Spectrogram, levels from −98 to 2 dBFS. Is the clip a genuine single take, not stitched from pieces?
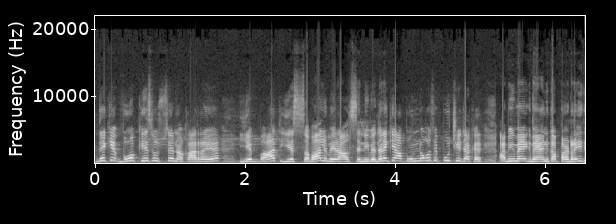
no; 1 cut; at 5.3 s

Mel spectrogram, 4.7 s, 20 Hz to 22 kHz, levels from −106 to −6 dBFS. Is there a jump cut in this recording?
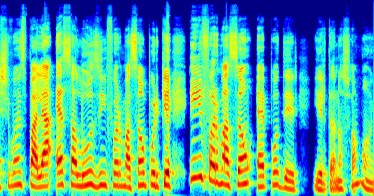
no; 0 cuts

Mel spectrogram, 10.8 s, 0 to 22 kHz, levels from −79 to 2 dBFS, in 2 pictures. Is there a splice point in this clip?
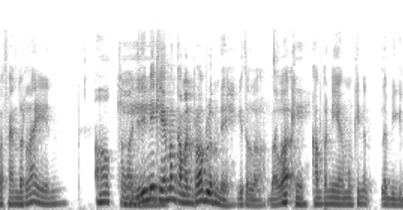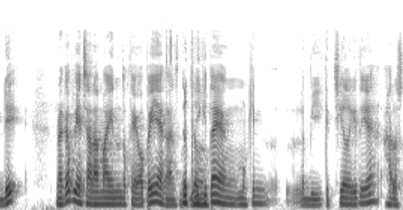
no; 0 cuts

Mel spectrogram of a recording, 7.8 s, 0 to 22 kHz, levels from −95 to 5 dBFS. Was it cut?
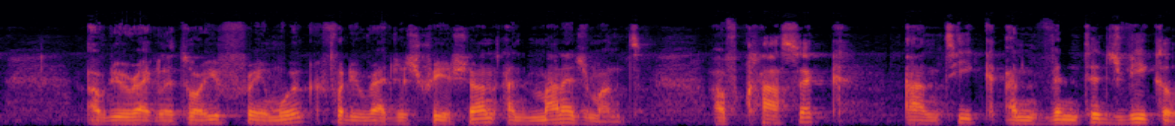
no; 0 cuts

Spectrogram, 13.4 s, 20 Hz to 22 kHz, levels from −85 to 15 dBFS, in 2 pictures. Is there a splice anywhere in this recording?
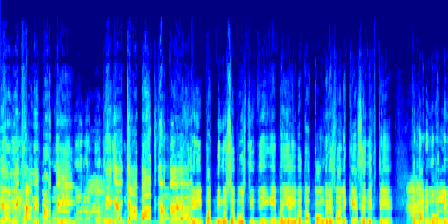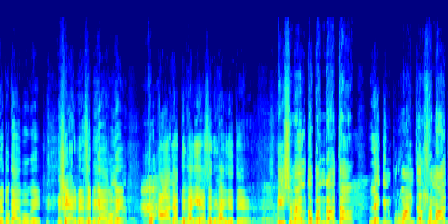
yes; 2 cuts; at 2.9 s, 10.9 s

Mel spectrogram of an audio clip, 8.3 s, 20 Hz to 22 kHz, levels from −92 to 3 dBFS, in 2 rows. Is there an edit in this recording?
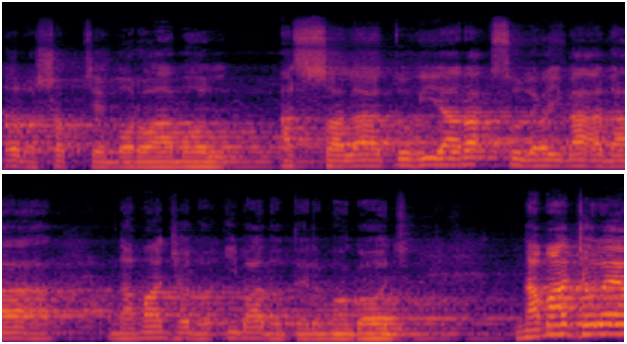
no; 0 cuts

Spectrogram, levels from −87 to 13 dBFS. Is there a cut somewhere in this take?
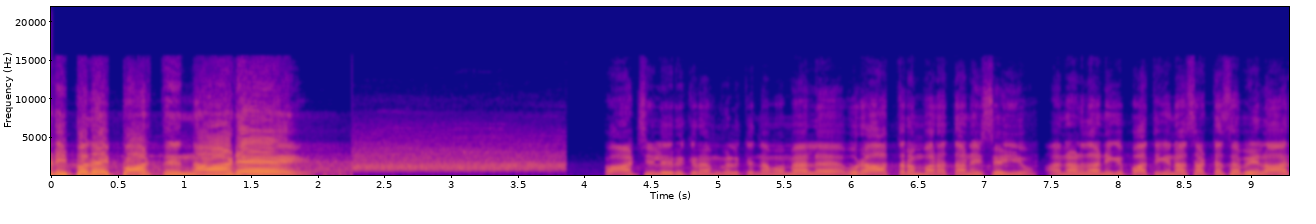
yes; 3 cuts; at 2.3 s, 3.9 s, 7.4 s

